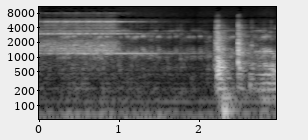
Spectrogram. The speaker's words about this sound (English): Then, ascending the three stone stairs to the heavy oak door, he rings the bell.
